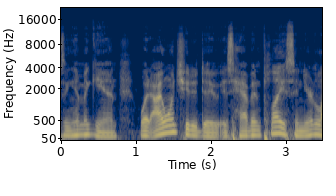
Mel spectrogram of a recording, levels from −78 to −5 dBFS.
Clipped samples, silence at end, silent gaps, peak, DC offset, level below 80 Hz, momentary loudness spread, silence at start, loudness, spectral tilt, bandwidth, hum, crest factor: under 0.1%; 0 s; none; -10 dBFS; under 0.1%; -44 dBFS; 7 LU; 0 s; -29 LUFS; -5.5 dB/octave; 15.5 kHz; none; 18 dB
